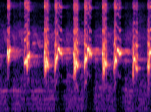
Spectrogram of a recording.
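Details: Fast, lively yellow-vented bulbul song used to provoke a reply from another bird: about eleven bubbly, liquid chortles in a steady rolling run, each a quick dipping gurgle, nothing else heard.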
